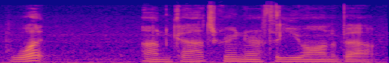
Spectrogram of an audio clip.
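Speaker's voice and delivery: low, hushed bartender's warning; a hint of a threatening barkeep; lightly voiced bartender, stern. Game master plays bartender.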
